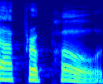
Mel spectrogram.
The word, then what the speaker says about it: apropos: Apropos? A professional's professional. I mean, it means appropriate, but why am I saying apropos? I don't. That's how you say it, apropos.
